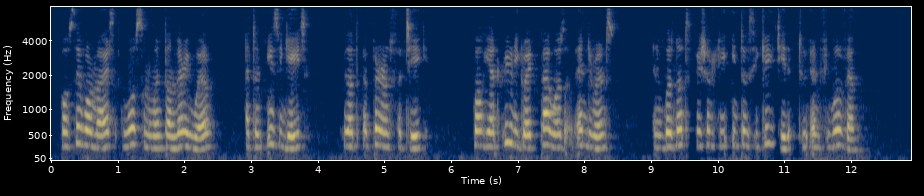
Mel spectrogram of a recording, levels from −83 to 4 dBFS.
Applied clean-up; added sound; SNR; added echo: neural mask model Resemble Enhance denoiser.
